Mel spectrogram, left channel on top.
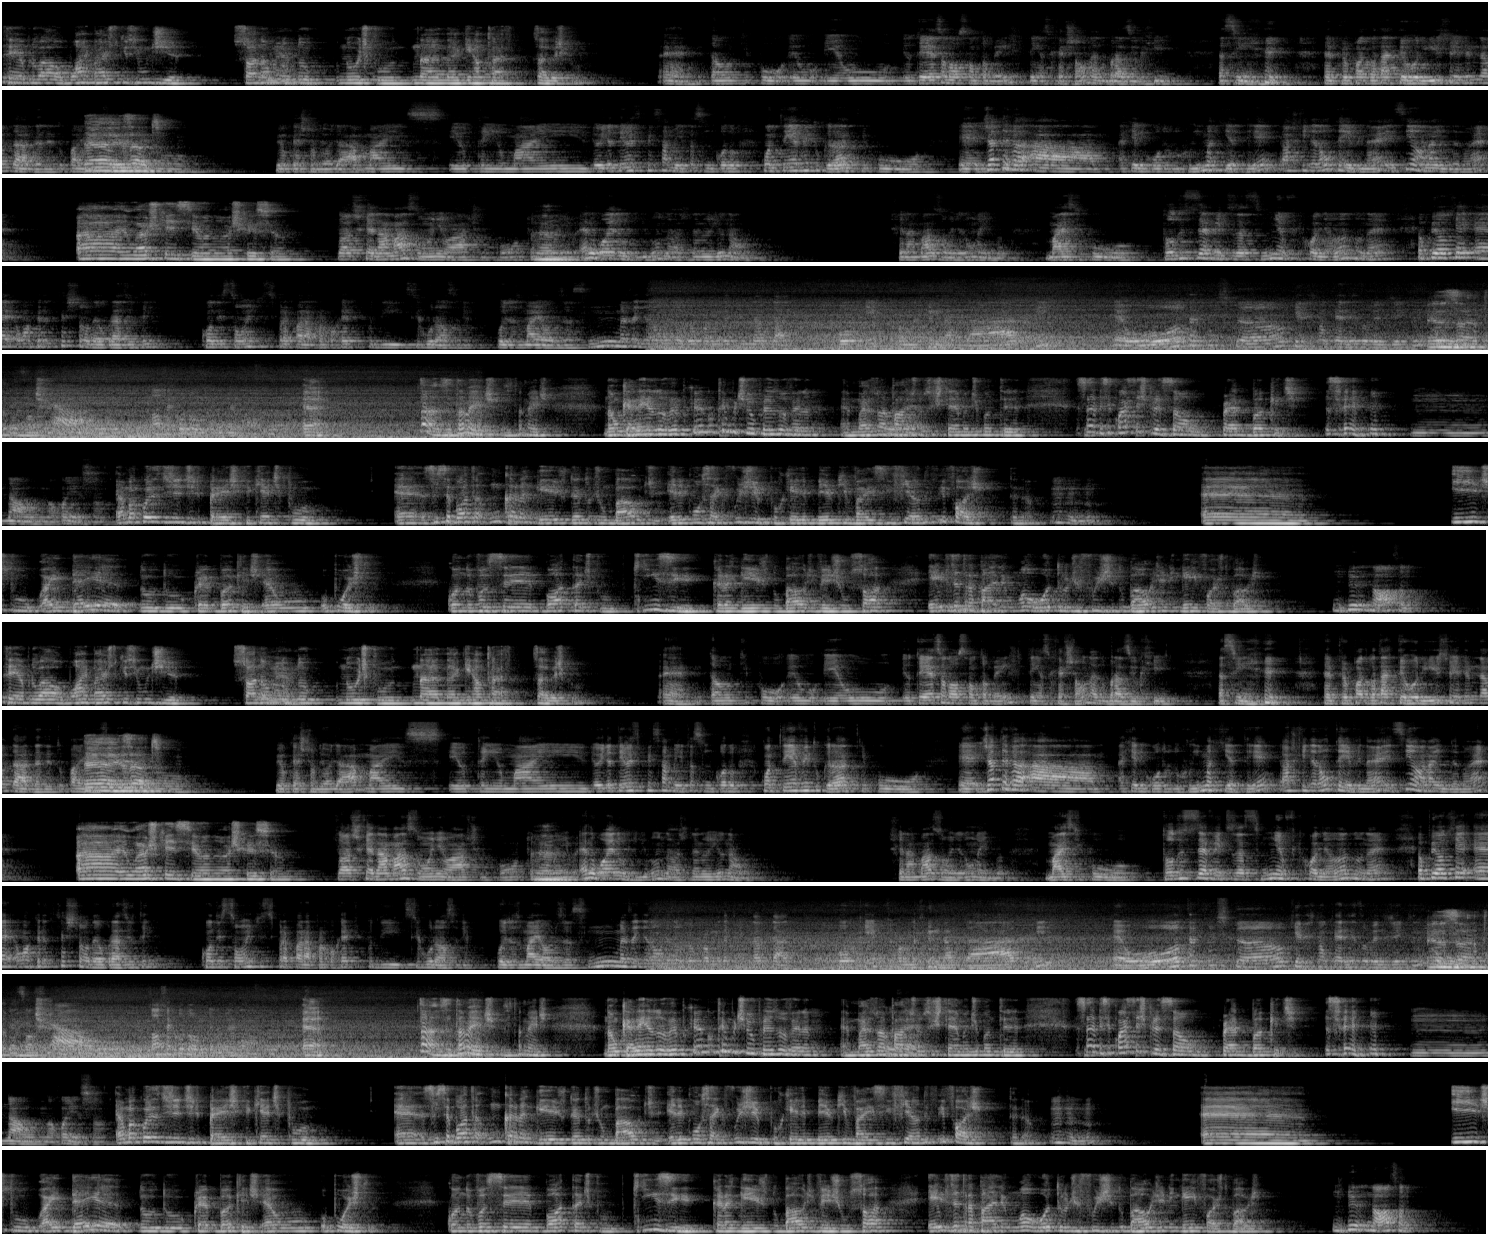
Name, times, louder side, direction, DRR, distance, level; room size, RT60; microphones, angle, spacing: voice 1, 0.0-1.8 2.3-5.8 15.7-16.5 30.5-32.6 35.0-35.4 58.8-60.0 62.4-62.7 63.6-72.4 72.7-73.2 75.4-77.5 78.2-84.1 84.4-84.6 86.3-87.4 88.8-92.9 93.3-101.8, right 1 dB, 50° right, 0.9 m, -24 dB
voice 2, 2.5-3.1 6.6-11.8 12.2-16.7 17.6-24.2 24.4-29.8 33.1-37.3 38.6-39.8 40.2-41.0 41.3-46.1 46.6-52.6 52.9-55.2 55.5-62.2 67.5-67.6 68.3-68.7 73.5-75.4 84.8-85.3 98.7-99.1 102.5-103.2, right 2 dB, 90° right, 0.7 m, -28 dB
sound 1, 51.0-64.3, equal, 15° right, 2.6 m, -31 dB
7.6 x 6.5 x 5.0 m
head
